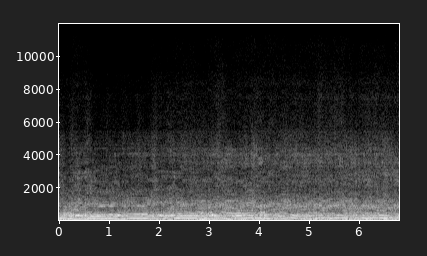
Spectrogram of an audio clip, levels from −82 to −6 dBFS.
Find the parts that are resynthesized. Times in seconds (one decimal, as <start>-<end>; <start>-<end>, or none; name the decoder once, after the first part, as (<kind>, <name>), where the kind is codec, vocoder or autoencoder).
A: 0.0-6.8 (codec, SNAC)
